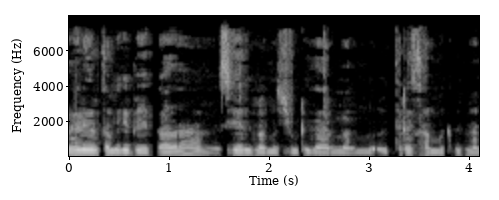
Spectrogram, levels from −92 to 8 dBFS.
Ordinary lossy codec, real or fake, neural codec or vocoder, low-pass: AAC, 32 kbps; real; none; 7.2 kHz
